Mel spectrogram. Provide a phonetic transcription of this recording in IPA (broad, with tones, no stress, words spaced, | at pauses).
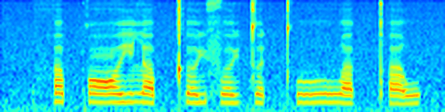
hɐ˧p̚kɔː˨˧jlɐ˨˥p̚kʰɵ˨˥ɥ fɵ˨ɥt̪ɵ˨˥t̚ t̪ʰuː˨˧ wɐ˨˥k̚ pʰɐ˨˧w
